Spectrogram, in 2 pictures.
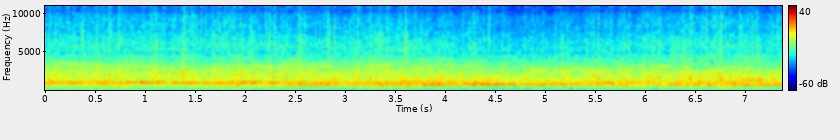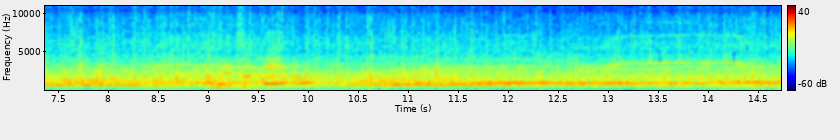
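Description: Acoustic guitars strum.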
